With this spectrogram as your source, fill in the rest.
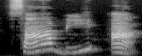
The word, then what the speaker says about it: sabiá: Sabiá. O A eu pronuncio com mais força, né? Então, o A aqui, tá sozinho na sílaba, é a minha sílaba tônica nessa palavra.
